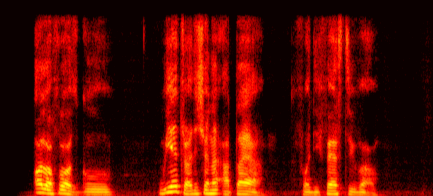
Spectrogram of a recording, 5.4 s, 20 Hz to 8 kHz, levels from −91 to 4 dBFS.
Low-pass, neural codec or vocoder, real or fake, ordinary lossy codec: 7.2 kHz; autoencoder, 48 kHz, 128 numbers a frame, DAC-VAE, trained on Japanese speech; fake; none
